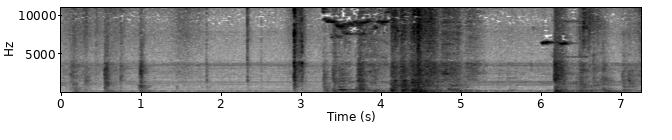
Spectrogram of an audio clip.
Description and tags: Dover Impulse Traction elevator closing
Recorded in 2012 with an iPhone 4S.
closing, doors, elevator, close, door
